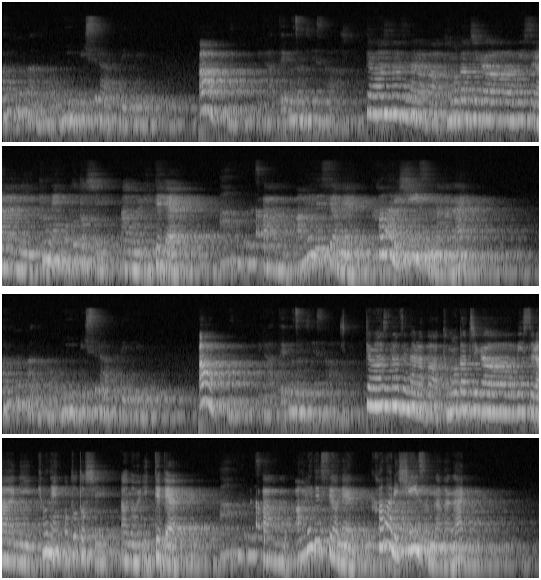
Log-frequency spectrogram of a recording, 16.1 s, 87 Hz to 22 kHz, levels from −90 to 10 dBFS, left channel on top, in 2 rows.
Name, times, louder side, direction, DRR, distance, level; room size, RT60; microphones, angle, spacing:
voice 1, 0.0-2.3 3.4-3.5 3.8-5.1 11.3-12.2, right 1 dB, ahead, -6 dB, 0.8 m, -34 dB
voice 2, 2.9-3.3 5.5-10.7 11.9-15.0, right 3 dB, 60° right, 4 dB, 0.3 m, -25 dB
4.9 x 4.2 x 5.8 m, 2.8 s
head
